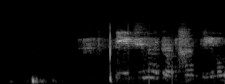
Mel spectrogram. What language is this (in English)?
Chinese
